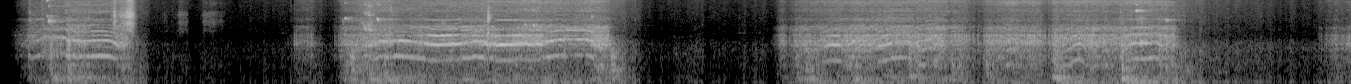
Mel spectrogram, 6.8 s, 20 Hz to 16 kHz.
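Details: 1985 Jeep with AMC 20 rear axle, bearings about two years old: harsh grinding with a wavering high squeal in three bursts; the bearings on both sides were found trashed.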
